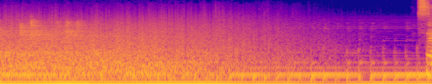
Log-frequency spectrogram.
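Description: Low, steady drone in the music track, with a noisy wash over it that gradually thins out, its high end fading away over the last two seconds.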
